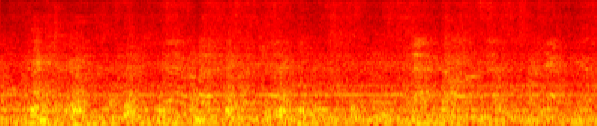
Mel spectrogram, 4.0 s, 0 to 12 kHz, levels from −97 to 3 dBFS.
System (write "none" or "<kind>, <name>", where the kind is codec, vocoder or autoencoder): none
